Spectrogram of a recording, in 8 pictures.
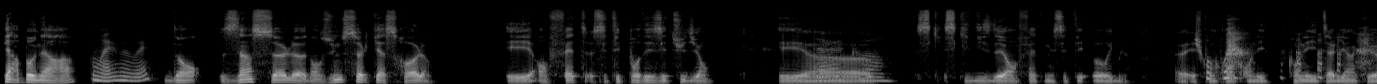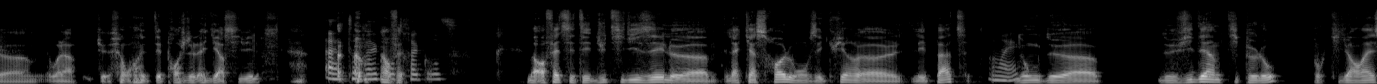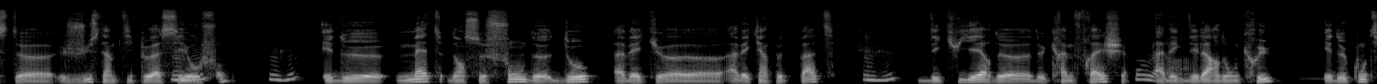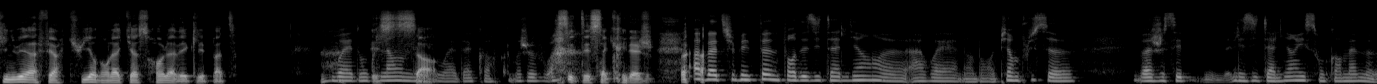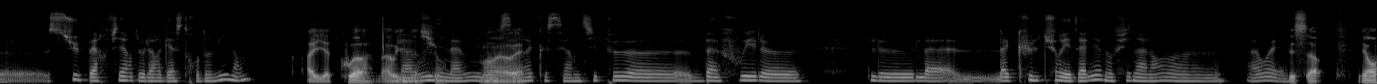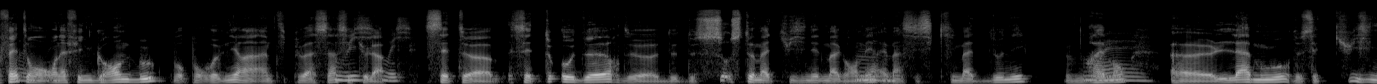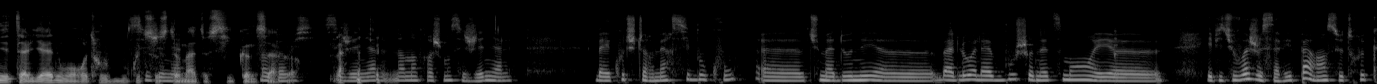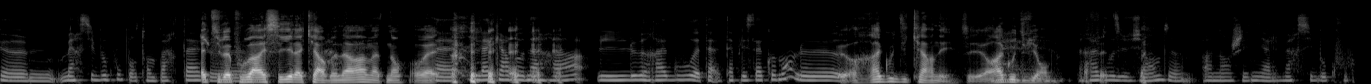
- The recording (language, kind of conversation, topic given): French, podcast, Quelle odeur de cuisine te ramène instantanément en enfance ?
- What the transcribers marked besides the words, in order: other background noise; laugh; throat clearing; chuckle; laugh; tapping; stressed: "sauce"; stressed: "vraiment"; laugh; stressed: "génial"; laugh; in Italian: "ragu di carne"; chuckle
